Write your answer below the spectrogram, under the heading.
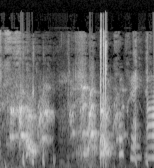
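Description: A dog barks repeatedly, a quick irregular run of sharp barks and higher yips with a brief pause partway through, fairly loud and clear.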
